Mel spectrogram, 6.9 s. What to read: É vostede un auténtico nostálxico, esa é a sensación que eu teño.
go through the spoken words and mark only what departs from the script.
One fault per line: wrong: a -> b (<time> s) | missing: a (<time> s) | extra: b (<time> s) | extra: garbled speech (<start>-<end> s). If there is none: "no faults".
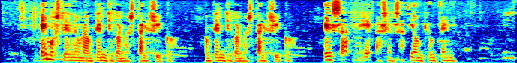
extra: auténtico nostálxico (2.8 s)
